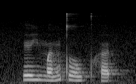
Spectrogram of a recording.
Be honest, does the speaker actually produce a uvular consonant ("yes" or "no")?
no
